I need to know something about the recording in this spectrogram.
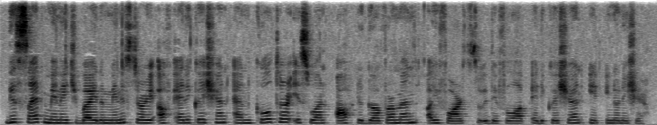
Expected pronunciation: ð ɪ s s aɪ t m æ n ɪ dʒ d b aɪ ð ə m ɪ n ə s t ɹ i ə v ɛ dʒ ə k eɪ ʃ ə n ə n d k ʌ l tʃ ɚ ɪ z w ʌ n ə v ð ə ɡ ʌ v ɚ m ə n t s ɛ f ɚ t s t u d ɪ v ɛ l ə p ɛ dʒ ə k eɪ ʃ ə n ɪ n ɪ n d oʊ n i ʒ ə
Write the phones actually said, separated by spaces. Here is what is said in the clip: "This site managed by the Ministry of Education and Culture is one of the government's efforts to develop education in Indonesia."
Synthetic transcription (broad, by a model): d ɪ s s aɪ t m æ n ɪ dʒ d b aɪ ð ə m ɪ n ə s t ɹ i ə f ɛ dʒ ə k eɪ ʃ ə n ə n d k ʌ l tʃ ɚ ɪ s w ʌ n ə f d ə ɡ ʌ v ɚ m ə n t ɛ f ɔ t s t u d ɪ v ɛ l ə p ɛ dʒ ə k eɪ ʃ ə n ɪ n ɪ n d oʊ n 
